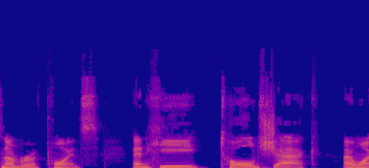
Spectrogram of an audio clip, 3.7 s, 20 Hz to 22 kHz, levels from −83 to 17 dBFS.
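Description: From 2.63 to 2.93 s, just after "he told", the speech turns rougher and noisier without any gap or dropout. This is a lost packet rebuilt from error correction: about 160 ms of audio was replaced by lower-bitrate backup copies carried in the following packets.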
